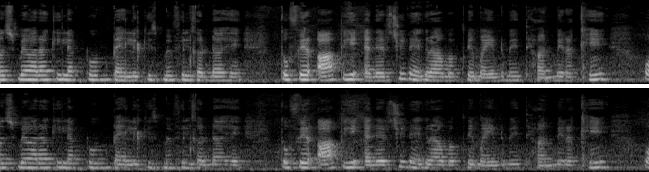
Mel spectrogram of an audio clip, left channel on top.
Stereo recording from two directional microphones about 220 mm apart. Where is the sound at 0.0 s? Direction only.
45° left (ahead or behind).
